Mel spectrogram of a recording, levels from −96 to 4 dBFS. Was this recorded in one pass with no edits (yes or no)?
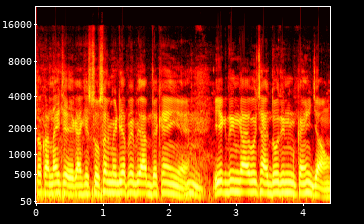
yes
